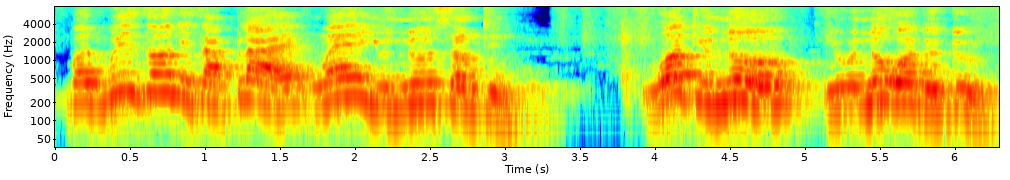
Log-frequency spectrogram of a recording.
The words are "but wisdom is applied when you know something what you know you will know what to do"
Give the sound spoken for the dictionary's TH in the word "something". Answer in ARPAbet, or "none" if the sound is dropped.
T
